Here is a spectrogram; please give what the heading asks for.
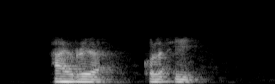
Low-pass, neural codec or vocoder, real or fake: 3.6 kHz; none; real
